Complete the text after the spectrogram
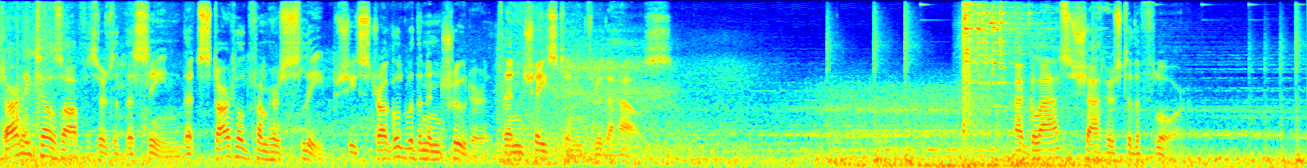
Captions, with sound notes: Darlie tells officers at the scene that startled from her sleep, she struggled with an intruder then chased him through the house. (glass shatters) A glass shatters to the floor.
